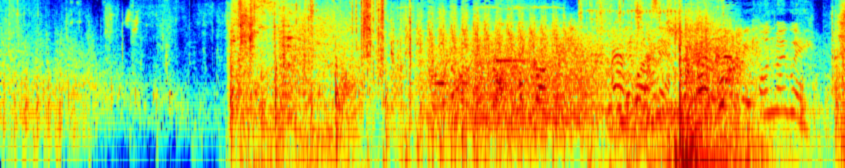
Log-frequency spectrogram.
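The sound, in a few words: gunfire in the Apex Legends video game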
